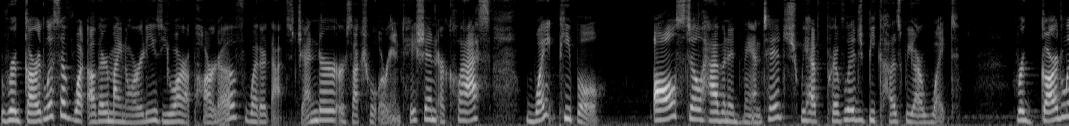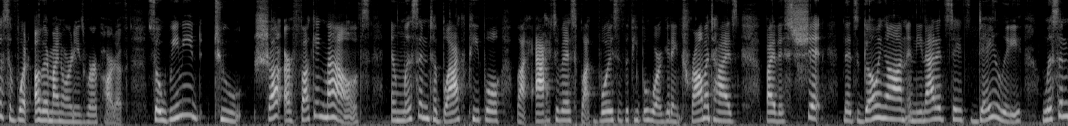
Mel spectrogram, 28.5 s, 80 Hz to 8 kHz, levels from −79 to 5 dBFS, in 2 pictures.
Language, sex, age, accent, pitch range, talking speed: English, female, 10-29, American, 195-245 Hz, 160 wpm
